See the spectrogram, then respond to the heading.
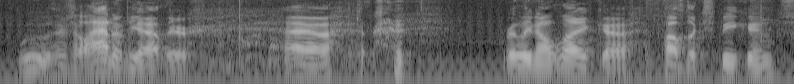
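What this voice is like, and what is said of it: Non-local regional accent. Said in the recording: “he's not from here. You might be able to tell that from his accent”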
